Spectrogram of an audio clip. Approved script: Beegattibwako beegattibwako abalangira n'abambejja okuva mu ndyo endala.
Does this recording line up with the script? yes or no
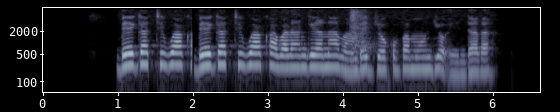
yes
